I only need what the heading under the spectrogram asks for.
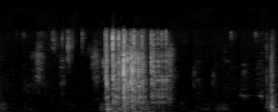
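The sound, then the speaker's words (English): Percentile dice being rolled: a short rattling clatter of dice tumbling across a surface, followed after a pause by a single sharper knock, with faint scattered clicks beforehand. “Roll. Percentile dice, please.”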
